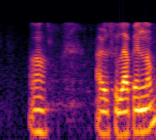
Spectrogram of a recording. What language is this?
Assamese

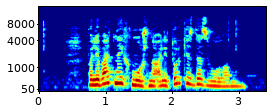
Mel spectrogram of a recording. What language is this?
Belarusian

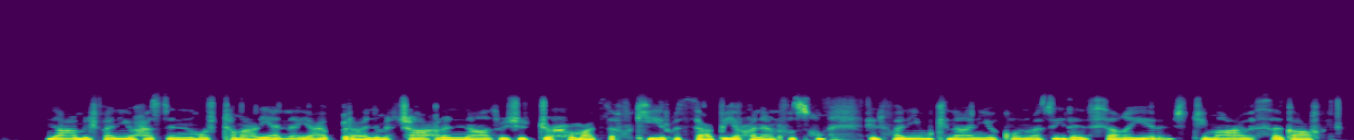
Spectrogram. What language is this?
Gulf Arabic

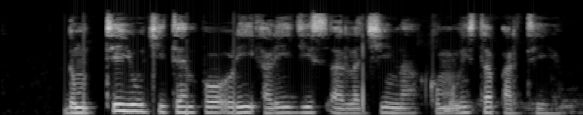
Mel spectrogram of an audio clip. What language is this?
Esperanto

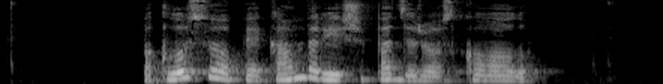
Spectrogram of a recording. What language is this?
Latvian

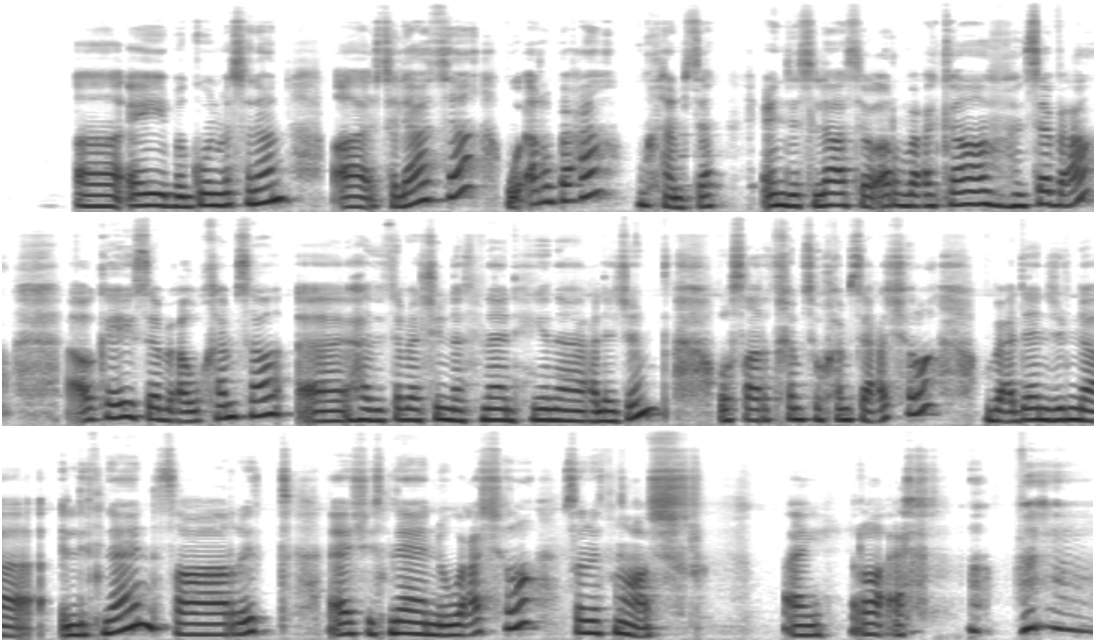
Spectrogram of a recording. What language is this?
Najdi Arabic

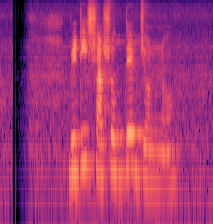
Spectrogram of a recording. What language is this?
Bangla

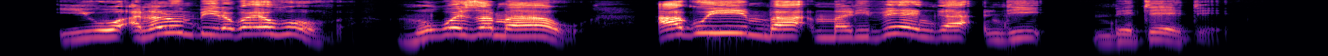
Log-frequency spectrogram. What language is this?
Nyanja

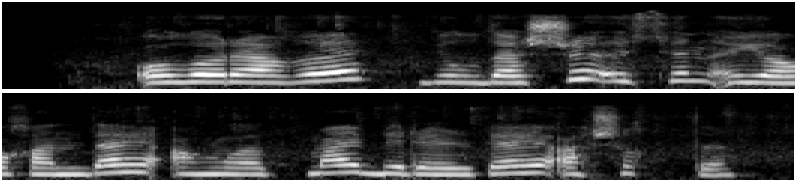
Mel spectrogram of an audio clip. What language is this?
Bashkir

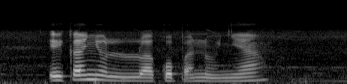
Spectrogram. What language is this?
Southern Sotho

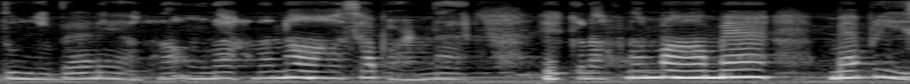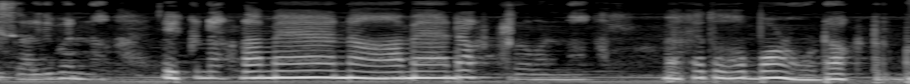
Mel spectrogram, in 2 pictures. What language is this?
Dogri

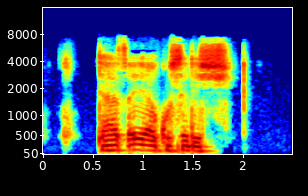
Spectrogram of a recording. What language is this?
Hausa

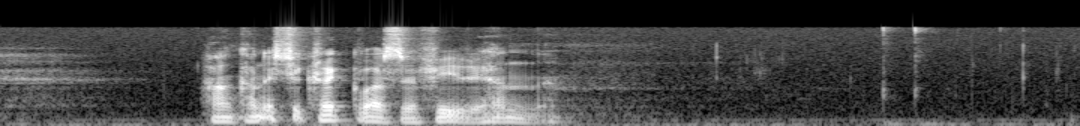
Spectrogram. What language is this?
Faroese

